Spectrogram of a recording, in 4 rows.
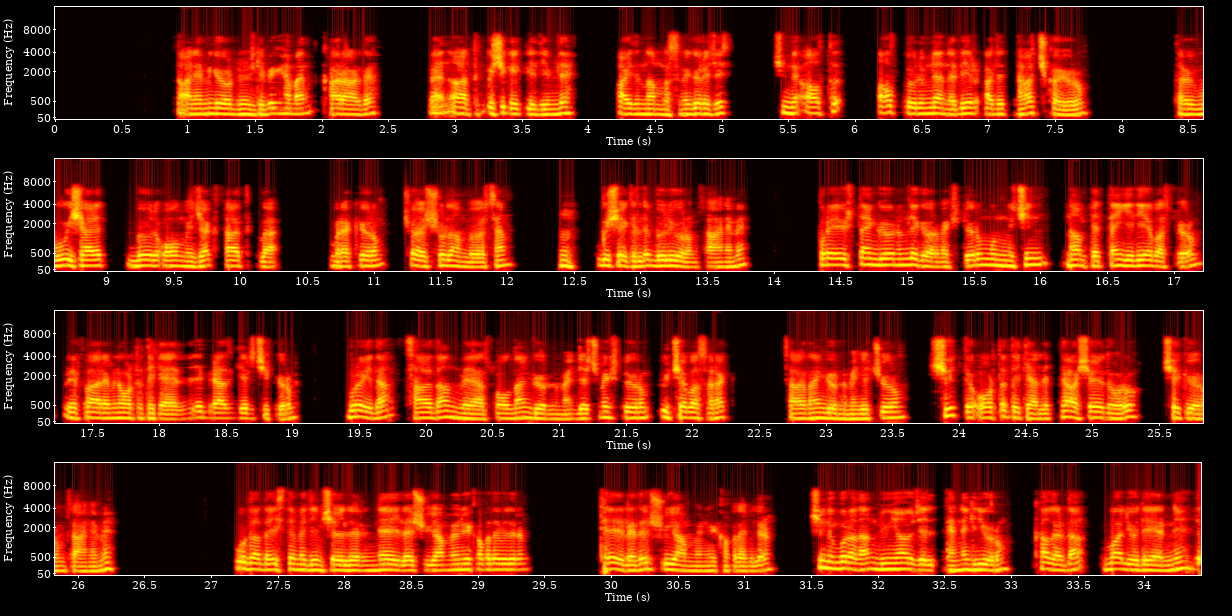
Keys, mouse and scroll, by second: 0.0-0.8 drag, 13.1-16.3 drag, 16.3 KP_7, 16.9-17.2 scroll down 2, 21.8 KP_3, 30.7 t, 32.3 click, 33.0 click.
